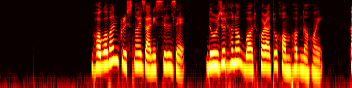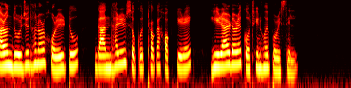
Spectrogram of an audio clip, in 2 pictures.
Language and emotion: Assamese, neutral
